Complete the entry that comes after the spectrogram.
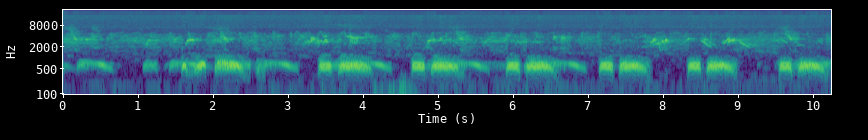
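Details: Sanji-style cooing of a spotted dove (tekukur): rapid runs of soft hooting notes, some stretched and falling, delivered almost continuously, while small birds chirp and trill steadily in the background.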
